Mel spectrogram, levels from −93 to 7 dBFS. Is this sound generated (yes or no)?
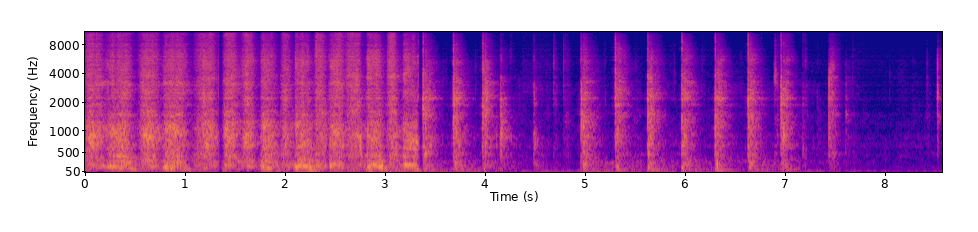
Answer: yes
